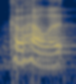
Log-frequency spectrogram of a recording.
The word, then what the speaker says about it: Kohelet: Kohelet.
